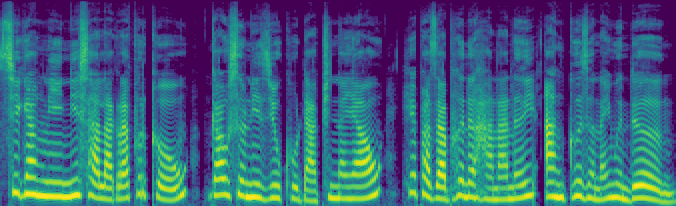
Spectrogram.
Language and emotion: Bodo, happy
